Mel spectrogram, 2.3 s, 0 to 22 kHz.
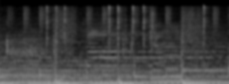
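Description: Keys on a computer keyboard tapped during 3D modelling, several sharp close clicks spaced across a steady background hum, with no talk.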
